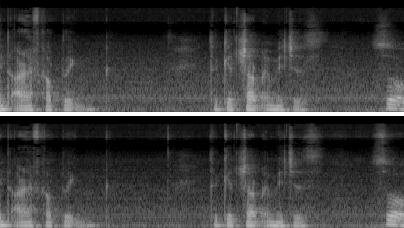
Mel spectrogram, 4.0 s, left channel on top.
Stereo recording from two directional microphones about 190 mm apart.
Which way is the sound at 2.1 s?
5° right (ahead or behind).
